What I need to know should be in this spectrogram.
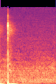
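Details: Transcranial magnetic stimulation pulse from a coil over an awake adult's speech area while he recites a nursery rhyme, briefly disrupting his speech, as part of a research demonstration: a single sharp click.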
